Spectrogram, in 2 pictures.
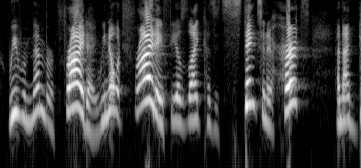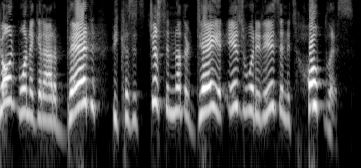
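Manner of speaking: high, loud impassioned preaching; preaching at full force. Real, not acted. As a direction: preach the pain.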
